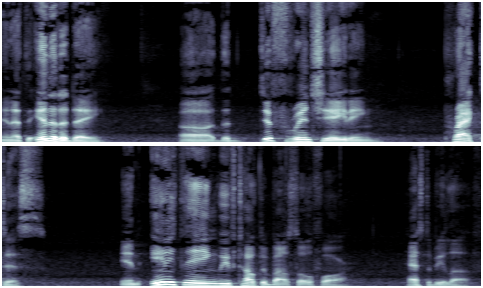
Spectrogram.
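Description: Speaking fairly slowly with an American accent, a man at a fairly low pitch makes very wide pitch swings and big swings in loudness, with long, frequent pauses, on a very clean recording with a silent background. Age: 60s. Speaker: pastor. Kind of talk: casual chat.

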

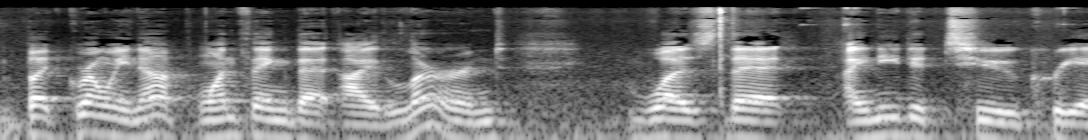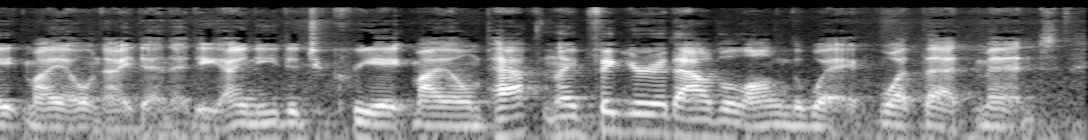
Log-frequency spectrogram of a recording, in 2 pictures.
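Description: Noticeable background noise sits behind a man with an American accent. He talks at a moderate pace and medium pitch, with ordinary pitch variation. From Southern California (Palm Springs area). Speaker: high school counselor. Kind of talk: casual interview chat. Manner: talkative.

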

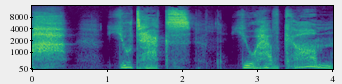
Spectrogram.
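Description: A man whispering in a put-on character voice. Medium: actual play. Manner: imperious, commanding.

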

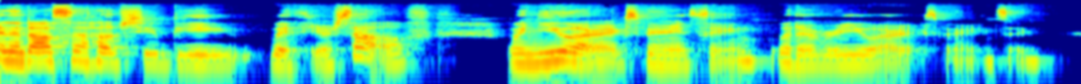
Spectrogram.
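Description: A woman's unremarkable speaking voice, medium-pitched and at a fairly quick pace. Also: ordinary pitch variation. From Washington State, rural. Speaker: spiritual teacher. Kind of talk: interview.

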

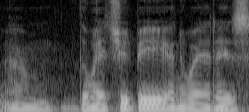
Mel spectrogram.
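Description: A man's fairly low, somewhat breathy voice, fairly slow and fairly even in intonation. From Northern Ireland, Belfast. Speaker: university staff, trip organizer. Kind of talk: casual chat.

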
